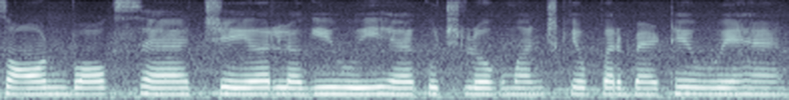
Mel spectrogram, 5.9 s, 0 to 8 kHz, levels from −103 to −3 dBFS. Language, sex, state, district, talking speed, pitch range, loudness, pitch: Hindi, female, Chhattisgarh, Raipur, 150 wpm, 190-195 Hz, -13 LUFS, 190 Hz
